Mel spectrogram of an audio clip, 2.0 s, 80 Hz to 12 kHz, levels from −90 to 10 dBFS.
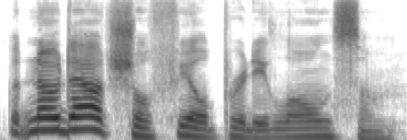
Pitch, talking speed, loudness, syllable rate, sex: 175 Hz, 205 wpm, -17 LUFS, 5.7 syllables/s, female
